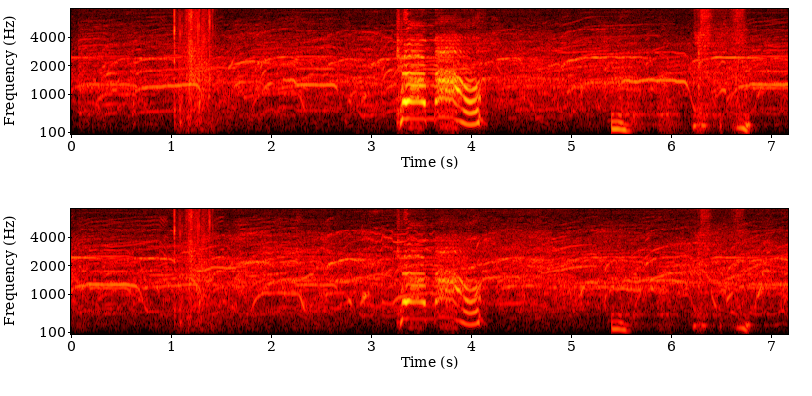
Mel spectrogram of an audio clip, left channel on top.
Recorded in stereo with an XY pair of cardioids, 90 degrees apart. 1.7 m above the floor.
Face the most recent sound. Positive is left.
turn(degrees=65)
